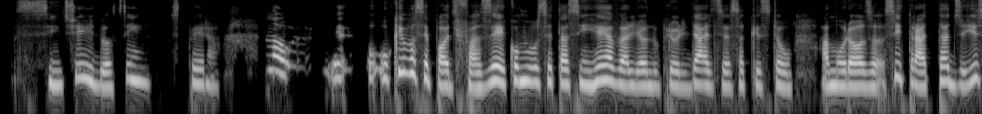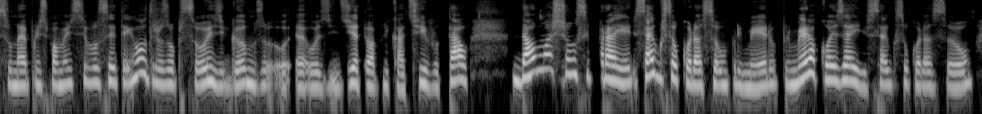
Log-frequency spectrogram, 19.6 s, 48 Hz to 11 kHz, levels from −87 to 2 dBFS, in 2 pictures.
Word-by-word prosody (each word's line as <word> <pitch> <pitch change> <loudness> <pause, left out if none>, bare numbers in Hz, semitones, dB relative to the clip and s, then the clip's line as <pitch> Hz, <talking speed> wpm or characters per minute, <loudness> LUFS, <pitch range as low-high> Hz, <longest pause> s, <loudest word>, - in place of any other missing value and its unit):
Sentido, 205 0 -3
assim? 230 +5 -2 0.2
Esperar. 200 -4 -6 0.5
Não, 385 -4 +5 0.5
eh, 270 - -1 0.2
o 265 - -2
que 350 +6 +3
você 315 -6 +3
pode 185 -5 +2
fazer, 200 +6 +3
como 235 +1 +3
você 220 0 -1
tá, 205 -1 +3
assim, 200 0 -2
reavaliando 190 -5 +3
prioridades, 185 +1 0
essa 180 +1 -4
questão 185 -1 -4 0.3
amorosa 180 -1 +3
se 285 -2 -2
trata 215 +2 +2
disso, 200 +2 -3
né, 185 0 +1
principalmente 195 +1 -4
se 235 - -7
você 220 +1 -3
tem 210 +3 -4
outras 235 -11 0
opções, 200 +2 -1
digamos 190 +1 -3
o - - -7
eh 175 0 -3
hoje 175 0 -6
em - - -6
dia 205 +5 0
tem 195 - -2
o - - +2
aplicativo, 180 +2 -5
tal. 240 +1 +5 0.4
Dá 275 +5 +7
uma 415 +3 +1
chance 325 -5 -3
pra 255 -2 +4
ele 215 +1 -2
segue 290 0 +4
o - - -5
seu 260 - +1
coração 195 -2 -1
primeiro. 185 0 -3
Primeira 240 +13 +4
coisa 245 -2 +1
é - - +2
isso, 175 -6 -5
segue 195 -1 -4
o - - -14
seu 210 - -7
coração, 180 -1 -4
200 Hz, 175 wpm, -25 LUFS, 185-235 Hz, 0.5 s, Dá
